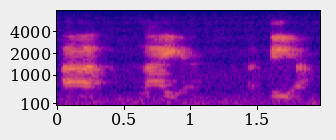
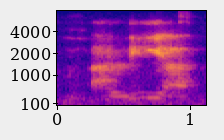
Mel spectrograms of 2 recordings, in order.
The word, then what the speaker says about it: Elijah: It's not pronounced like it's pronounced Aliyah. Aliyah. That's how you pronounce the light. The J is pronounced yeah.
